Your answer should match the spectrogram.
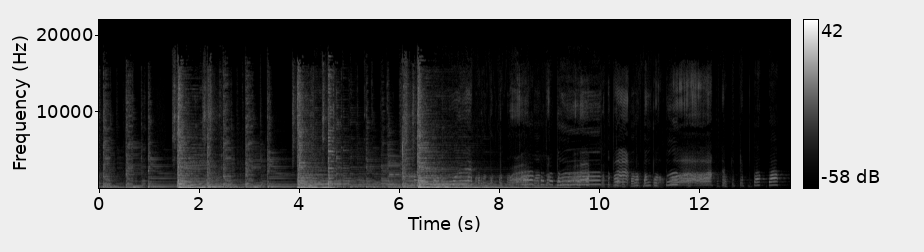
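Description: A bouncy instrumental outro with steady bass chords and bright melody, then the music thins out and playful chicken clucks take over before the song winds down.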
